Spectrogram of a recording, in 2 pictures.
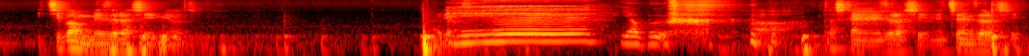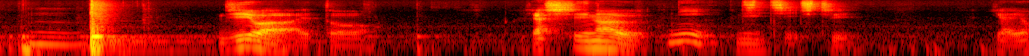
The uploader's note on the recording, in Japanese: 収録中に机をたたきまくり、その音が入りまくっています。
